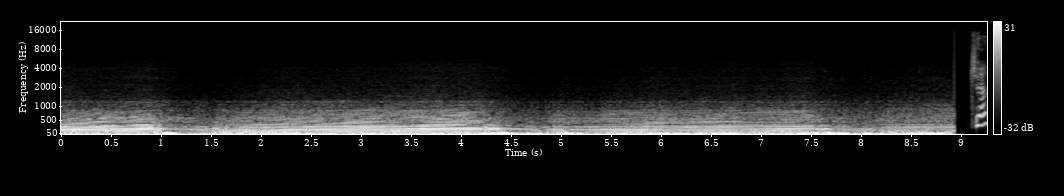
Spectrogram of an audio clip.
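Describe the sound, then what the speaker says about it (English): A 2015 Chevrolet Camaro SS 1LE V8 revs up through a series of upshifts, loud and close, the engine note climbing then dropping at each shift before cutting off at the end. "Just listening to a series of upshifts, it's obvious that this thing is a beast."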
